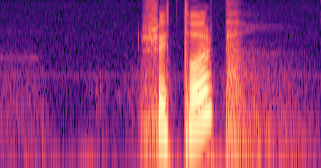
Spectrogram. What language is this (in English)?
Swedish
